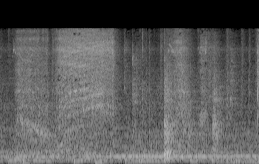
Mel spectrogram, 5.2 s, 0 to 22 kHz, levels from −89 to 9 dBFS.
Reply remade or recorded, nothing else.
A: remade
